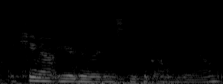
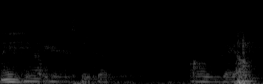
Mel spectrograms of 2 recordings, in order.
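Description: First: It is said in a normal voice. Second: It is said in a hushed voice.

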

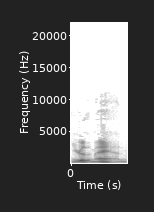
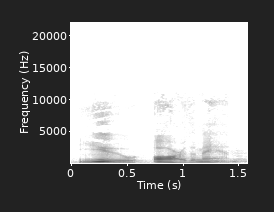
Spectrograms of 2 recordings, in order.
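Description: First: It sounds admiring, like praise. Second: It sounds grave and accusing.

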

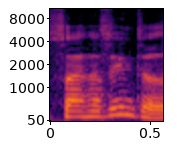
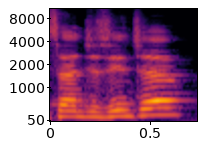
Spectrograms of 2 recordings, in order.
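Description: First: The name is pronounced the Spanish way. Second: The name is pronounced the English way. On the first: The speaker calls it right. "That word's in Spanish" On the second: The speaker calls it wrong. "you're saying it wrong"

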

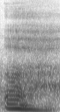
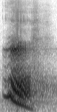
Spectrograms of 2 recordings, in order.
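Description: First: The groan sounds tired and worn out. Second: The groan sounds angry.

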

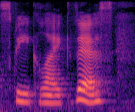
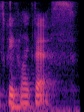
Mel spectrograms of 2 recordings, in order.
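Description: First: Each word is said separately, without linking. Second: The words run together with sounds linked. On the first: The speaker calls it wrong. "we don't speak like this" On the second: The speaker calls it right. "we speak like this"

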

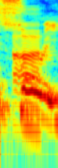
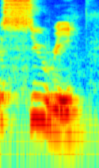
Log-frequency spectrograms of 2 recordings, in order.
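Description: First: The word is said with a standard vowel. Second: The word is said with an exaggerated Canadian vowel. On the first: "He didn't say sorry" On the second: "he says like suri. Like, he really leans into it"

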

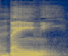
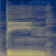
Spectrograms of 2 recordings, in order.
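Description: First: The name is said like Baney. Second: The name is said like Bean. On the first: This is how relatives in California say it. "my California cousins say Baney" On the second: This is a common mistaken form. "As long as you don't say Al Del Bean"

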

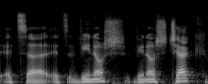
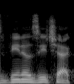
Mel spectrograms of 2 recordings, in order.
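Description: First: The first word is said as 'vee-nos'. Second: The first word is said as 'vino' plus 'z'. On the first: This is how locals say the name. "if I was going to get technical" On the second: This is how most people will recognize it. "everyone in America will understand it as"

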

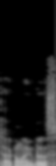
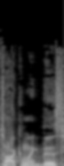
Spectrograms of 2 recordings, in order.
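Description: First: The voice sounds flat and bored. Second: The voice sounds lively and excited. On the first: "I'm only using my really bored voice" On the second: "usually with that excitement I have"

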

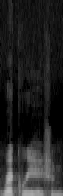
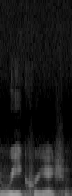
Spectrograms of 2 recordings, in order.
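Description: First: The first syllable sounds like 'rek'. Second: The first syllable sounds like 'ree'. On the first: Leisure or fun activity. "We pronounce it recreation" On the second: Being created anew. "but it's really recreation"

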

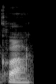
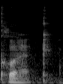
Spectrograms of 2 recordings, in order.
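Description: First: It is said the Australian way, like 'clark'. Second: It is said the American way, like 'clurk'.

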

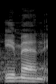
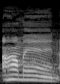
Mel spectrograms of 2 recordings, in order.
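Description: First: The word is said in an American way. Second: The word is said in a non-American way.

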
